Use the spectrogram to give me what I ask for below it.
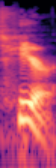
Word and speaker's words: Tyr: on the Black Sabbath album tyr which is pronounced here so thank you for that letter number 19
